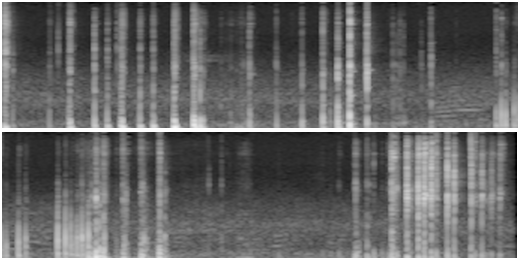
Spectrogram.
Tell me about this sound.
Multiple dull hits
buzz, latch, machine, mechanical, whir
